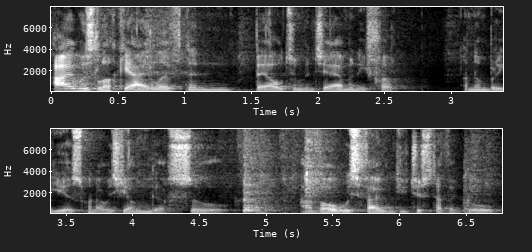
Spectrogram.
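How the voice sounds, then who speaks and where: Speaking at a very fast pace with a Scottish accent, a man with a very deep, low pitch uses lively intonation. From Scotland. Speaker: new expat homebuyer. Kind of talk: casual interview.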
